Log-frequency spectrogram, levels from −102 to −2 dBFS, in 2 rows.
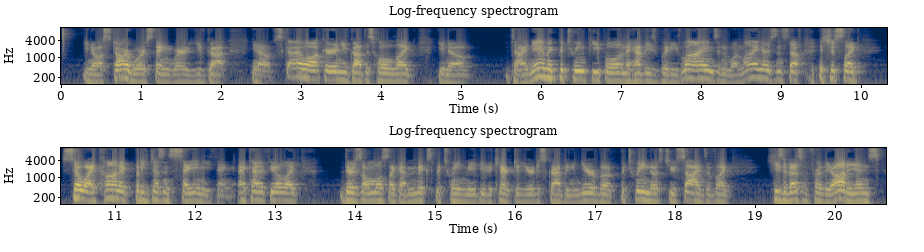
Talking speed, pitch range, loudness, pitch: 220 wpm, 135-160 Hz, -27 LUFS, 145 Hz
